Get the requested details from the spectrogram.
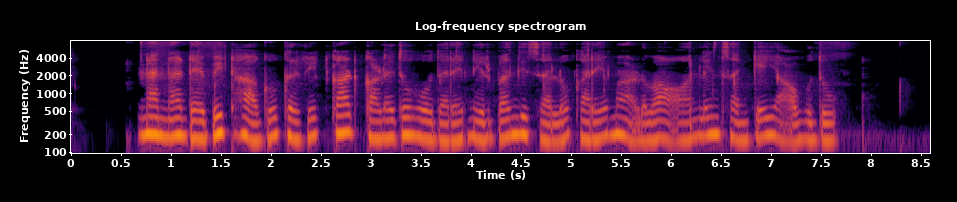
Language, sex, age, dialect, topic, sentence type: Kannada, female, 18-24, Mysore Kannada, banking, question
